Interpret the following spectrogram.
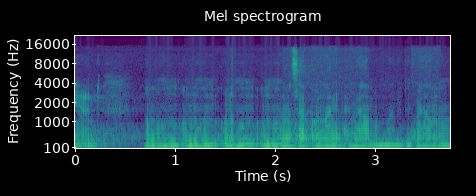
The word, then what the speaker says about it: Om Mani Padme Hum: Sometimes we do Om Mani Padme Hum, which is 6 syllables, but that tends to be a little bit more difficult as we chant faster.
